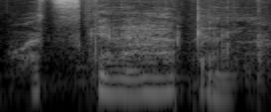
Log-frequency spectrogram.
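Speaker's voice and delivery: suspense whisper. Real, not acted. Reading to the child, whispering to build suspense. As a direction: drop to a secret whisper. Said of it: "reader builds suspense".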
